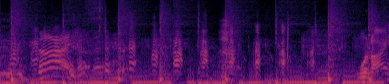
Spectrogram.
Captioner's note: laughing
